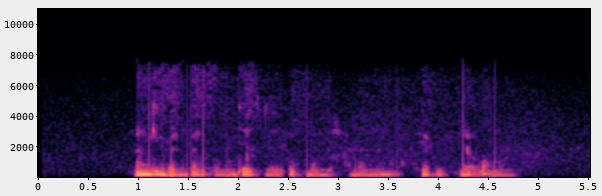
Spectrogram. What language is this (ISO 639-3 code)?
swa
